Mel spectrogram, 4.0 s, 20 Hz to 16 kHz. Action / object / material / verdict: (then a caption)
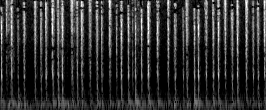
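tap / small plastic toy car-shaped computer mouse / plastic / none. A small, red, hollow plastic computer mouse shaped like a toy car is held on a lap while fingertips and nails tap its roof and sides. About 32 quick, light, clicky taps come in a steady, rapid run, each bright and hollow-sounding and dying away almost at once.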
